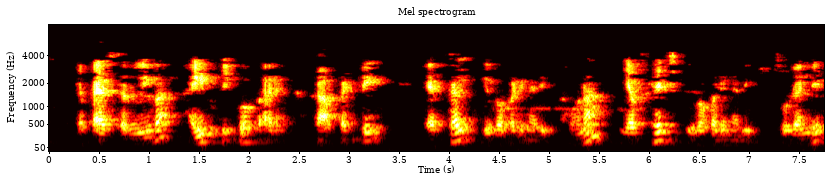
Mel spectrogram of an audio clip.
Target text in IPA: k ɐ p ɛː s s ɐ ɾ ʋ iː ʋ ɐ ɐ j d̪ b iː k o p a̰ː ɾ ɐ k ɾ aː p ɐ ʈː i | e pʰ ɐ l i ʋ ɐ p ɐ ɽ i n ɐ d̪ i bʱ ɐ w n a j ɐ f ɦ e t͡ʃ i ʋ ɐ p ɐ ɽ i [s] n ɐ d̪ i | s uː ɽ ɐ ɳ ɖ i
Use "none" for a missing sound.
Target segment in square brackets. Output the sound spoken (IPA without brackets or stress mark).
none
